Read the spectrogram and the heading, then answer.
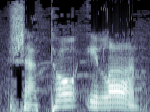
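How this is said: The name gets a careful French-style pronunciation. "taking a stab at what I believe to be maybe the pronunciation"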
